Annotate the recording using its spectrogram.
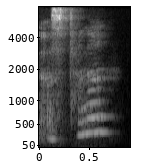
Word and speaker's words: Astana: Und wenn du jetzt so zurückdenkst an deine Zeit in Astana, wie spricht man das aus? Astana.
